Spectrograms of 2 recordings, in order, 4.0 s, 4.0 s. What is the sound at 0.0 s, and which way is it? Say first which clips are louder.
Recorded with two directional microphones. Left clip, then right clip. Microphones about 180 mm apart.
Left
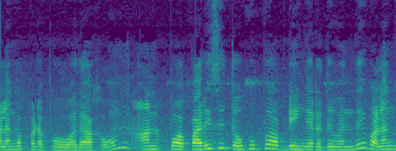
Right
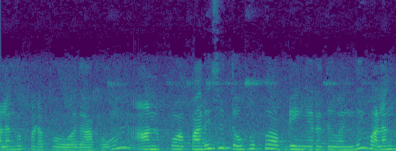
A woman's voice: left 9 dB; 45° left (ahead or behind).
